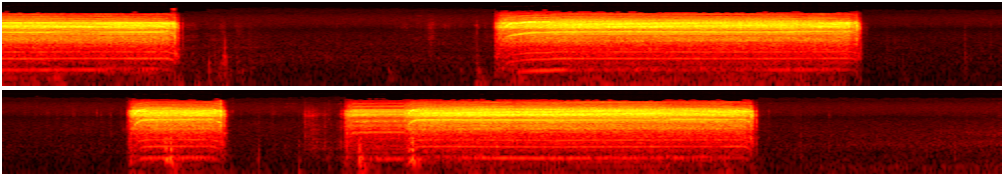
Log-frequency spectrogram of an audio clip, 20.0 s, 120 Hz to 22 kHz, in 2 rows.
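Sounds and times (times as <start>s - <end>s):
power drill drilling: 0.0s - 1.8s, 4.9s - 8.6s, 11.3s - 12.3s, 13.3s - 17.6s.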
